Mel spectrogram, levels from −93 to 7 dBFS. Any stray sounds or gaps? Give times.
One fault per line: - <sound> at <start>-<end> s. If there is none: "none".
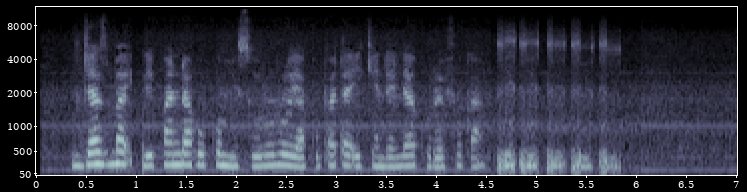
- dropout at 0.9-1.1 s
- laugh at 4.6-5.8 s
